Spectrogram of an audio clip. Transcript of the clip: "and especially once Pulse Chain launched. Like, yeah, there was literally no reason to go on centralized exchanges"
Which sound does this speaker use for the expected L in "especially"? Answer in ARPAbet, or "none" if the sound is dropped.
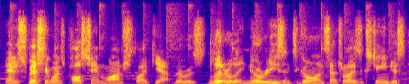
L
